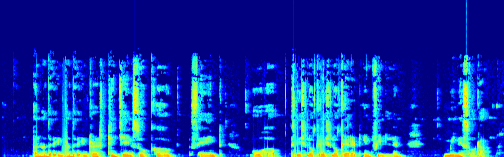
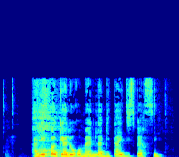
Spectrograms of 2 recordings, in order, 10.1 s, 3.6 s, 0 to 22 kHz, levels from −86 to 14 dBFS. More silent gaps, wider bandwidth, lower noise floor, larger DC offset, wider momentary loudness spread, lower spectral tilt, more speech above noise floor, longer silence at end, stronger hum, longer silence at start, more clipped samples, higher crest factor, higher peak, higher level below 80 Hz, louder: neither; first, 15 kHz vs 11.5 kHz; first, -62 dBFS vs -56 dBFS; neither; second, 11 LU vs 14 LU; about the same, -4.5 dB/octave vs -4.5 dB/octave; first, 45 dB vs 37 dB; second, 0.15 s vs 0.4 s; neither; about the same, 0.65 s vs 0.65 s; neither; about the same, 18 dB vs 18 dB; first, 0 dBFS vs -4 dBFS; first, -42 dBFS vs -66 dBFS; first, -17 LUFS vs -20 LUFS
